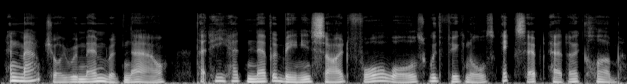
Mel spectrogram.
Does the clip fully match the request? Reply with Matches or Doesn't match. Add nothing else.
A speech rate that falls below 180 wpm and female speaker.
Doesn't match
